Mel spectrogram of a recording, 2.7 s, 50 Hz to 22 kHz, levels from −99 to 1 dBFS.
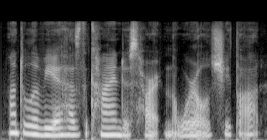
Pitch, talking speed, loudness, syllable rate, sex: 210 Hz, 245 wpm, -16 LUFS, 5.8 syllables/s, female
